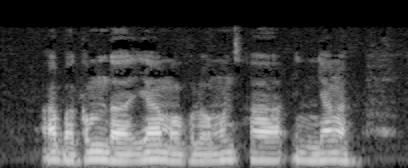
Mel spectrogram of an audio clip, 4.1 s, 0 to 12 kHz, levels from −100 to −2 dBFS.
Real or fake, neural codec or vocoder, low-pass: real; none; 7.2 kHz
